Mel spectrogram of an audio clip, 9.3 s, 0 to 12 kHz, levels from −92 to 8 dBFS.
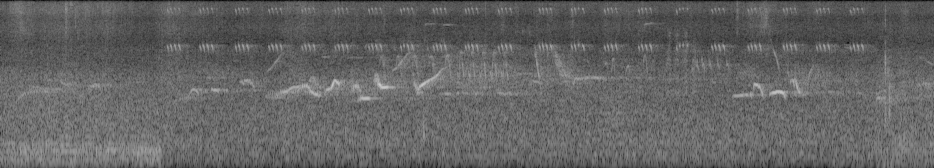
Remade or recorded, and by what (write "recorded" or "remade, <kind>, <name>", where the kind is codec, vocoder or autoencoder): recorded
